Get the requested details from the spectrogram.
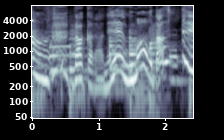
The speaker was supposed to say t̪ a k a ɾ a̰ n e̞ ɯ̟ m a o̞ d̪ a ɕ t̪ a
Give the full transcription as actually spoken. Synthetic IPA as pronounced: d̪ a k a ɾ a̰ n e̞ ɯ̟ m a o̞ d̪ a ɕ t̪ e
